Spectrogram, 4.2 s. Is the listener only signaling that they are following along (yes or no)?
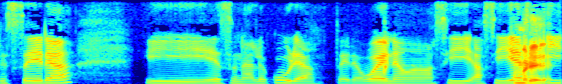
yes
